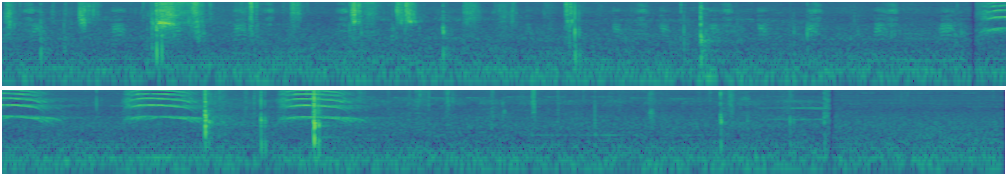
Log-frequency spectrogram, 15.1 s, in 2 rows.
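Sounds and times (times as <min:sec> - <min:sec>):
bird calling: 0:04.0 - 0:11.3, 0:12.0 - 0:13.8
tennis ball struck and bouncing: 0:09.0 - 0:10.2.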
